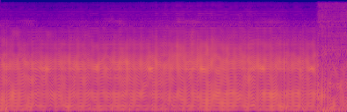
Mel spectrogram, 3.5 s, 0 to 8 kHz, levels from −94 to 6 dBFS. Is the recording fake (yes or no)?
yes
